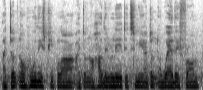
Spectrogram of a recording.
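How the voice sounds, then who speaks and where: A man's voice: mid-range voice, little pitch movement, quick pace, noisy background. A man leading a digital storytelling workshop, giving a reflective, informal talk with many restarts.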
